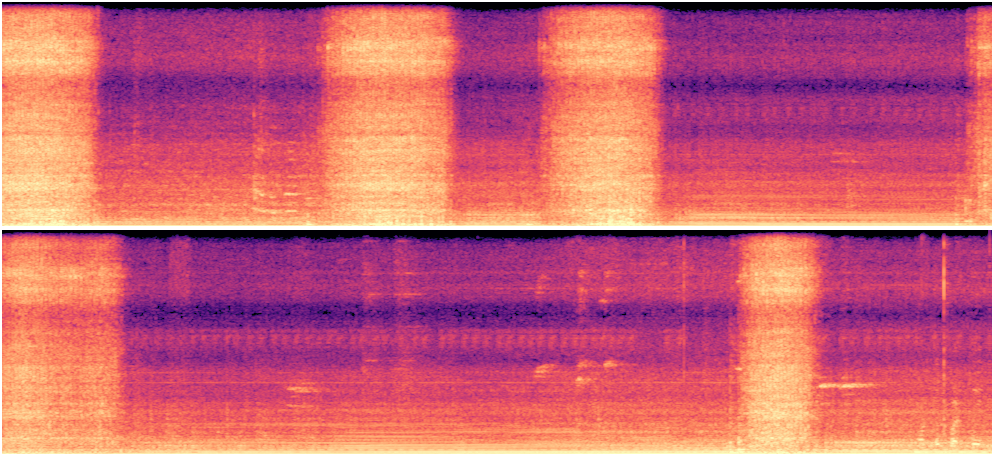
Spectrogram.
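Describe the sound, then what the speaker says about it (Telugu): A sewing machine stitches across the bottom of a fabric bag, several loud bursts of rapid mechanical running separated by pauses, over a steady motor hum. "డివైడ్ చేసుకుని బాటంలో స్టిచ్ చేసుకోవాలండి."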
